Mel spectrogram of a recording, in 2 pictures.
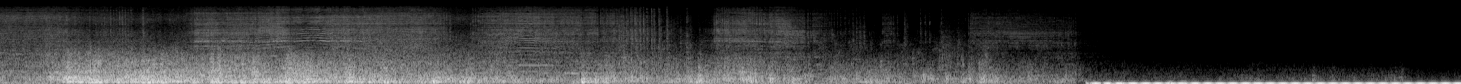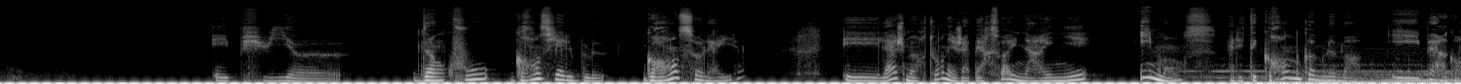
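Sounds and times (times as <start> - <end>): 
storm waves crashing against the hull of a pirate ship in bad weather: 0.0 - 10.9
steady low droning hum: 0.0 - 29.2
speech: 20.2 - 22.0, 23.0 - 29.2.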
